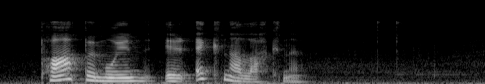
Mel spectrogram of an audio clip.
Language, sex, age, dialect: Faroese, female, 61+, Norðuroyggjar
